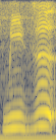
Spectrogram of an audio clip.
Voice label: "mizu", japanese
